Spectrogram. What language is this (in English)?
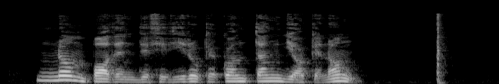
Galician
